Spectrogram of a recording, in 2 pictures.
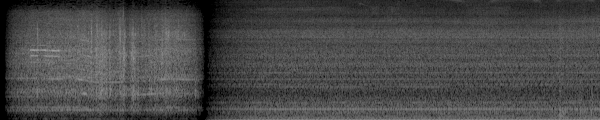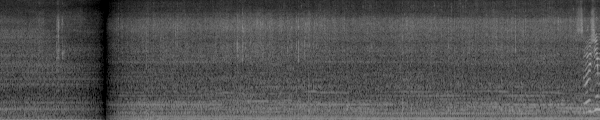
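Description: Wheeled excavator diesel engines running steadily and close by, with an even low drone. The engine note changes sharply at two cuts, about four seconds in and about fourteen seconds in. The first few seconds hold a quieter sound with shifting higher tones.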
